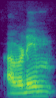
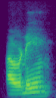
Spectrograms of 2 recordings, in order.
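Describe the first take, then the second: Both takes have the same delivery.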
